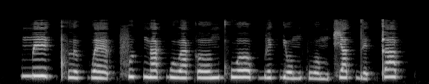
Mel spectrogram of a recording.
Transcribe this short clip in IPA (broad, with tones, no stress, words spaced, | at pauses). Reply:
meː˥˩k̚ pʰlɯ˨˩k̚wɛː˨˩p̚ fɯ˦˥k̚ŋa˦˥k̚wu˧a̯ kɤː˦˥ŋkʰwɤː˥˩p̚ be˦˥k̚jo˧mkwo˨˩mt͡ɕa˦˥t̚ de˨˩k̚ta˥˩p̚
